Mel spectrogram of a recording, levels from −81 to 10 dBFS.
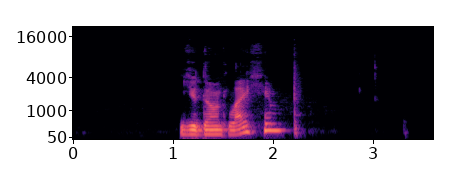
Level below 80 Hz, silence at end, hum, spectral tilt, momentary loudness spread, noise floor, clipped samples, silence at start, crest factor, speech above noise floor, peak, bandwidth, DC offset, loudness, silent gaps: -62 dBFS; 1.35 s; none; -8 dB/octave; 18 LU; -77 dBFS; under 0.1%; 1.05 s; 20 dB; 59 dB; -2 dBFS; 11.5 kHz; under 0.1%; -19 LUFS; none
